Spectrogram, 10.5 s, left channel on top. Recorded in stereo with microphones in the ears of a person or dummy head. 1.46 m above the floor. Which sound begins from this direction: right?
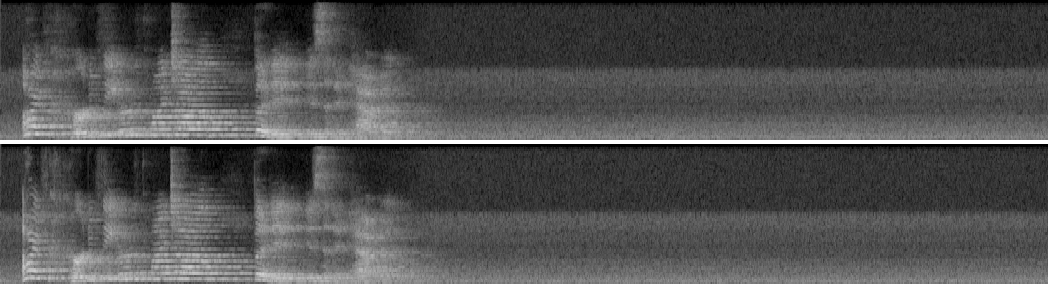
A woman speaking, at 0.2 s.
